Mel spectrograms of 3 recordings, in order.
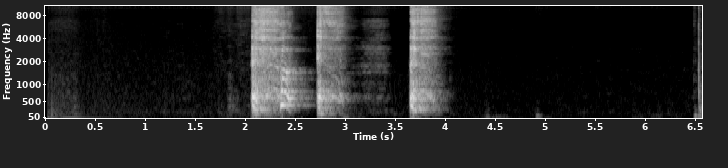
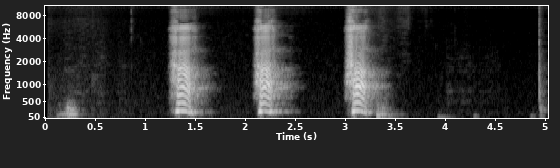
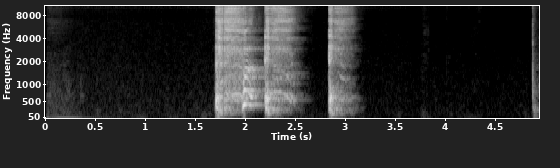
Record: {"three_cough_length": "6.6 s", "three_cough_amplitude": 32768, "three_cough_signal_mean_std_ratio": 0.27, "exhalation_length": "5.0 s", "exhalation_amplitude": 32768, "exhalation_signal_mean_std_ratio": 0.31, "cough_length": "4.9 s", "cough_amplitude": 32768, "cough_signal_mean_std_ratio": 0.31, "survey_phase": "beta (2021-08-13 to 2022-03-07)", "age": "65+", "gender": "Female", "wearing_mask": "No", "symptom_none": true, "smoker_status": "Never smoked", "respiratory_condition_asthma": false, "respiratory_condition_other": false, "recruitment_source": "REACT", "submission_delay": "11 days", "covid_test_result": "Negative", "covid_test_method": "RT-qPCR"}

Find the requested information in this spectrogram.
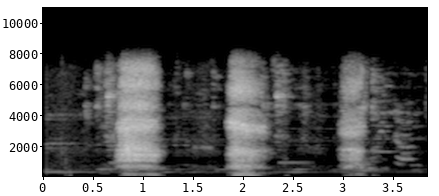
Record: {"exhalation_length": "3.8 s", "exhalation_amplitude": 19715, "exhalation_signal_mean_std_ratio": 0.43, "survey_phase": "beta (2021-08-13 to 2022-03-07)", "age": "18-44", "gender": "Female", "wearing_mask": "No", "symptom_shortness_of_breath": true, "symptom_sore_throat": true, "symptom_headache": true, "symptom_change_to_sense_of_smell_or_taste": true, "symptom_onset": "8 days", "smoker_status": "Current smoker (1 to 10 cigarettes per day)", "respiratory_condition_asthma": true, "respiratory_condition_other": false, "recruitment_source": "REACT", "submission_delay": "0 days", "covid_test_result": "Negative", "covid_test_method": "RT-qPCR"}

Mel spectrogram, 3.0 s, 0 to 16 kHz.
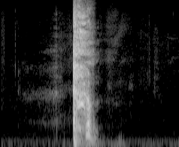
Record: {"cough_length": "3.0 s", "cough_amplitude": 32768, "cough_signal_mean_std_ratio": 0.25, "survey_phase": "beta (2021-08-13 to 2022-03-07)", "age": "18-44", "gender": "Male", "wearing_mask": "No", "symptom_none": true, "smoker_status": "Ex-smoker", "respiratory_condition_asthma": false, "respiratory_condition_other": false, "recruitment_source": "REACT", "submission_delay": "3 days", "covid_test_result": "Negative", "covid_test_method": "RT-qPCR"}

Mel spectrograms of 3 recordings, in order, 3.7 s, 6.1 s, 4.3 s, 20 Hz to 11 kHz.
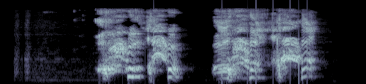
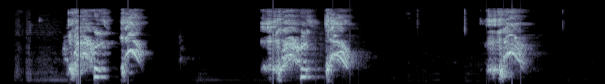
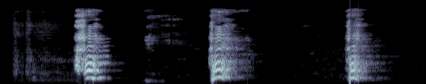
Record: {"cough_length": "3.7 s", "cough_amplitude": 32768, "cough_signal_mean_std_ratio": 0.63, "three_cough_length": "6.1 s", "three_cough_amplitude": 32233, "three_cough_signal_mean_std_ratio": 0.46, "exhalation_length": "4.3 s", "exhalation_amplitude": 29411, "exhalation_signal_mean_std_ratio": 0.32, "survey_phase": "beta (2021-08-13 to 2022-03-07)", "age": "18-44", "gender": "Male", "wearing_mask": "No", "symptom_none": true, "smoker_status": "Current smoker (1 to 10 cigarettes per day)", "respiratory_condition_asthma": false, "respiratory_condition_other": false, "recruitment_source": "REACT", "submission_delay": "4 days", "covid_test_result": "Negative", "covid_test_method": "RT-qPCR"}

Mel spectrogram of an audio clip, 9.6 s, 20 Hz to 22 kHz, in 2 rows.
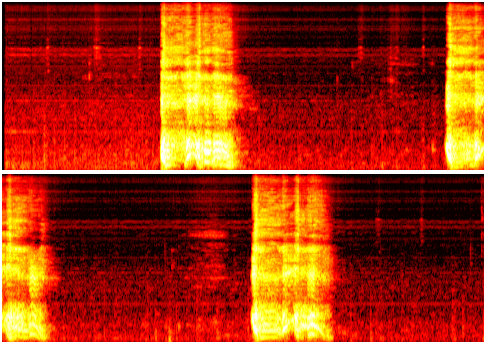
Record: {"three_cough_length": "9.6 s", "three_cough_amplitude": 32768, "three_cough_signal_mean_std_ratio": 0.31, "survey_phase": "beta (2021-08-13 to 2022-03-07)", "age": "65+", "gender": "Male", "wearing_mask": "No", "symptom_none": true, "smoker_status": "Never smoked", "respiratory_condition_asthma": false, "respiratory_condition_other": false, "recruitment_source": "REACT", "submission_delay": "1 day", "covid_test_result": "Negative", "covid_test_method": "RT-qPCR"}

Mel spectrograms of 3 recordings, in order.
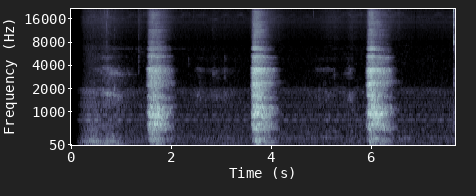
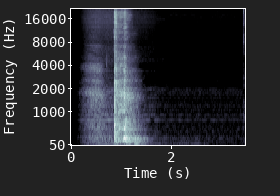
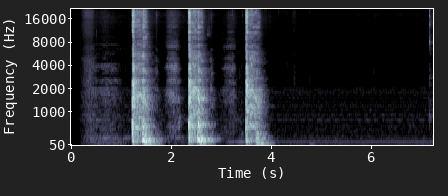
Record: {"exhalation_length": "7.7 s", "exhalation_amplitude": 24235, "exhalation_signal_mean_std_ratio": 0.34, "cough_length": "3.5 s", "cough_amplitude": 32768, "cough_signal_mean_std_ratio": 0.28, "three_cough_length": "7.3 s", "three_cough_amplitude": 32768, "three_cough_signal_mean_std_ratio": 0.3, "survey_phase": "beta (2021-08-13 to 2022-03-07)", "age": "45-64", "gender": "Male", "wearing_mask": "No", "symptom_none": true, "smoker_status": "Never smoked", "respiratory_condition_asthma": true, "respiratory_condition_other": false, "recruitment_source": "REACT", "submission_delay": "4 days", "covid_test_result": "Negative", "covid_test_method": "RT-qPCR", "influenza_a_test_result": "Negative", "influenza_b_test_result": "Negative"}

